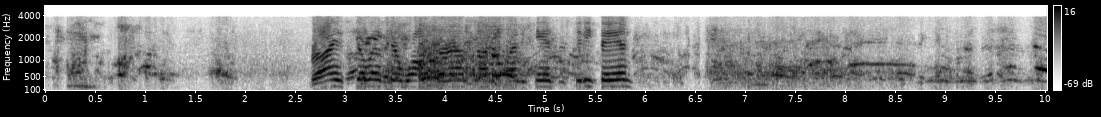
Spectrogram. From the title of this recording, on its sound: Live from Arrowhead Staduim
